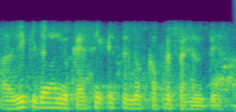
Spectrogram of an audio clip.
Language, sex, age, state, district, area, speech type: Hindi, male, 30-45, Bihar, Madhepura, rural, conversation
